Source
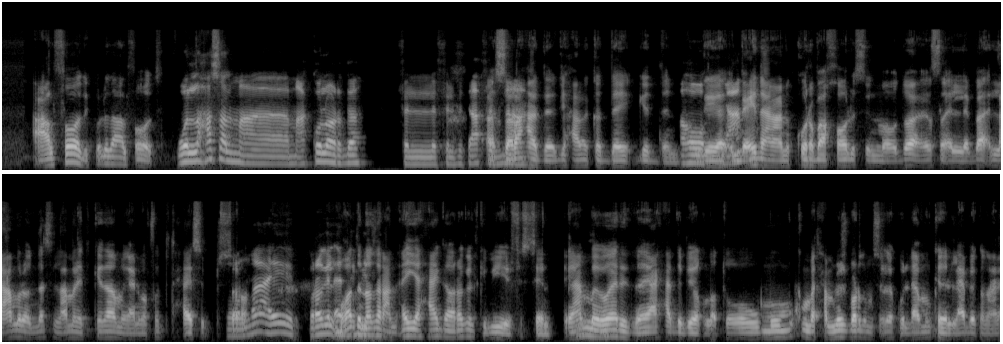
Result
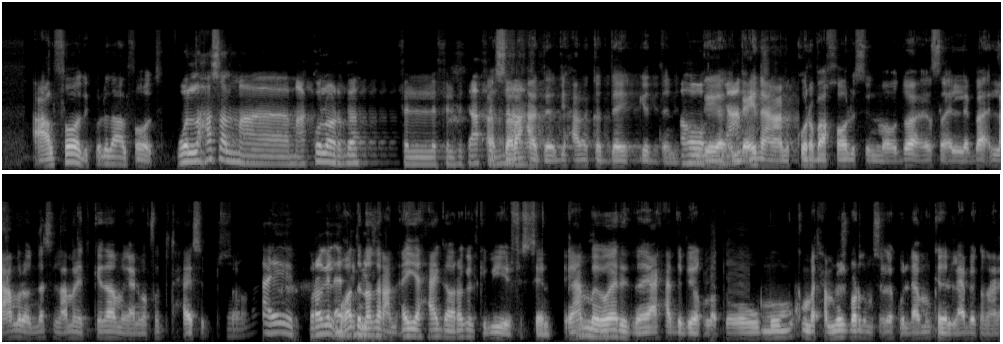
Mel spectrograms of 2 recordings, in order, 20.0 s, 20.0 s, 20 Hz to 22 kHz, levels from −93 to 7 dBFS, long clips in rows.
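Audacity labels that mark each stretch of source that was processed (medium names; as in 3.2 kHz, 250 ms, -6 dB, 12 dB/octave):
2.170000	7.970000	feedback delay 102 ms, feedback 54%, level -20 dB
11.680000	12.600000	studio fade out
17.000000	17.470000	median filter over 25 samples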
